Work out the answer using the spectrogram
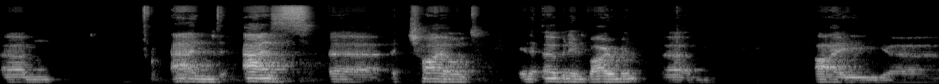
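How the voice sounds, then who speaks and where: A man's voice: mid-range voice, fairly even intonation, extremely slow, long pauses, bright, forceful tone, roomy sound, slight background noise, rough recording. A man from London, a guest in an interview, talking reflectively and hesitantly with many fillers. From London, England. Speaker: interview guest, business owner. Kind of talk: casual interview conversation.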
